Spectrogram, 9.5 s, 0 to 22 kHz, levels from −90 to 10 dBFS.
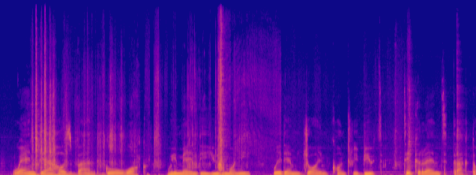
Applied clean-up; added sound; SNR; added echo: none; Fire; 10 dB; none.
